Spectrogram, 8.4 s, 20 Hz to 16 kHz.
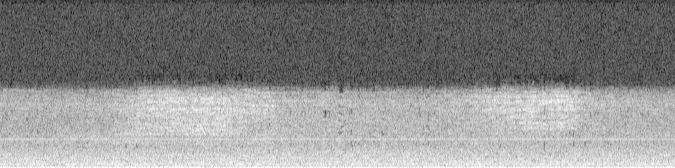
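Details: Large male cicadas calling for females to mate on a hot summer day, 12:10 p.m., August 2, 2016, heard through an open front door: two high hissing buzzes, each swelling for over a second, over a steady low hum.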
